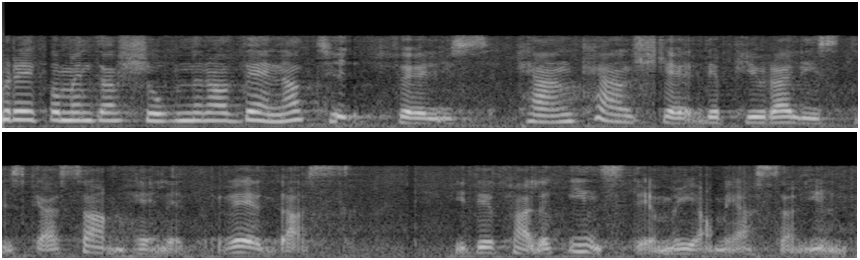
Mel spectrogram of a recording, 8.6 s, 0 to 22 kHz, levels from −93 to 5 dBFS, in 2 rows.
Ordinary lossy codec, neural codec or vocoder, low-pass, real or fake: MP3, 64 kbps; codec, 16 kHz, 2 kbps, FunCodec, trained on LibriTTS, 25 frames a second; 7.2 kHz; fake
